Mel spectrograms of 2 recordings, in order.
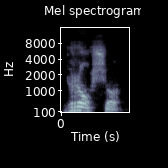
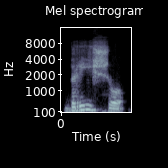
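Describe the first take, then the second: First: The vowel after the R is an O sound. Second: The vowel after the R is an E sound. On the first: The speaker calls it wrong. "not vowel O" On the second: The speaker calls it right. "with vowel E after R"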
